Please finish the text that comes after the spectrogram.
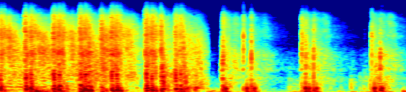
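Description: Enemy machine gun fire hits near a trench in sharp, loud bursts of rapid cracks, several volleys broken by short gaps, close and harsh with no talking.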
